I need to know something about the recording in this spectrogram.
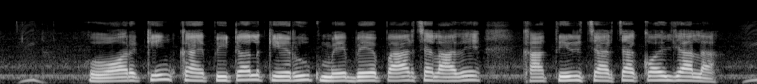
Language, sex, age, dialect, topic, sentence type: Bhojpuri, male, 25-30, Southern / Standard, banking, statement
